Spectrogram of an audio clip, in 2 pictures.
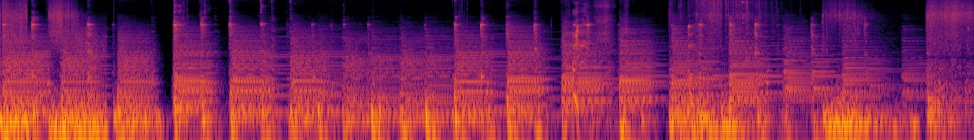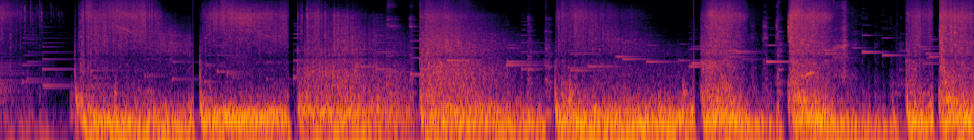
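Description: Loud explosion sound effects boom and crash repeatedly for about half a minute, with rumbling blasts and smashing debris following one another closely, and no one speaking.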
